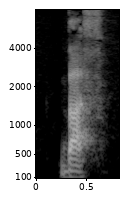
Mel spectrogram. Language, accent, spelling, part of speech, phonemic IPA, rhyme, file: French, France, baffe, noun / verb, /baf/, -af, LL-Q150 (fra)-baffe.wav
- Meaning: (noun) smack; hit (on the head); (verb) inflection of baffer: 1. first/third-person singular present indicative/subjunctive 2. second-person singular imperative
